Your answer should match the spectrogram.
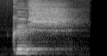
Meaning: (noun) kiss: 1. kiss of peace (Christian greeting) 2. socialist fraternal kiss; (verb) inflection of kussen: 1. first-person singular present indicative 2. second-person singular present indicative
- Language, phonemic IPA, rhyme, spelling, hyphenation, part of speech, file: Dutch, /kʏs/, -ʏs, kus, kus, noun / verb, Nl-kus.ogg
